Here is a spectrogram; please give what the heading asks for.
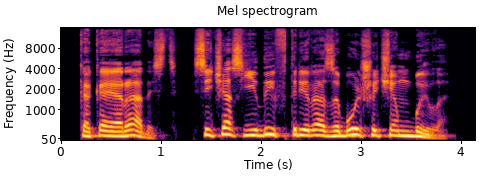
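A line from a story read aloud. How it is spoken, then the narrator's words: Exclaimed. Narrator (Russian): Она воскликнула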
